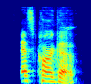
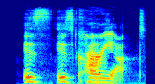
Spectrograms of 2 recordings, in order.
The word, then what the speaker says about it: Iscariot: Escargot. – No. Iscariot.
